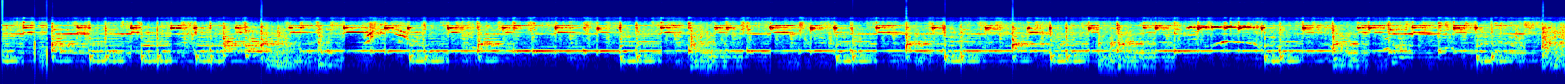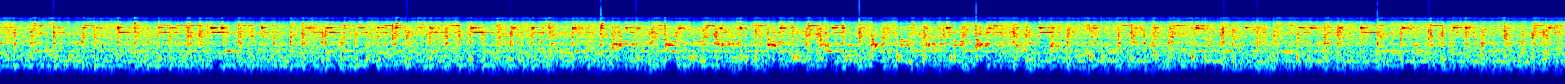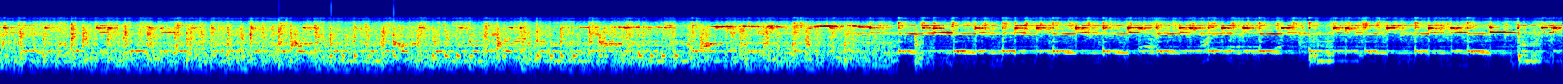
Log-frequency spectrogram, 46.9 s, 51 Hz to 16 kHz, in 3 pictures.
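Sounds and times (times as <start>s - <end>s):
percussion ensemble drumming: 0.0s - 46.9s.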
